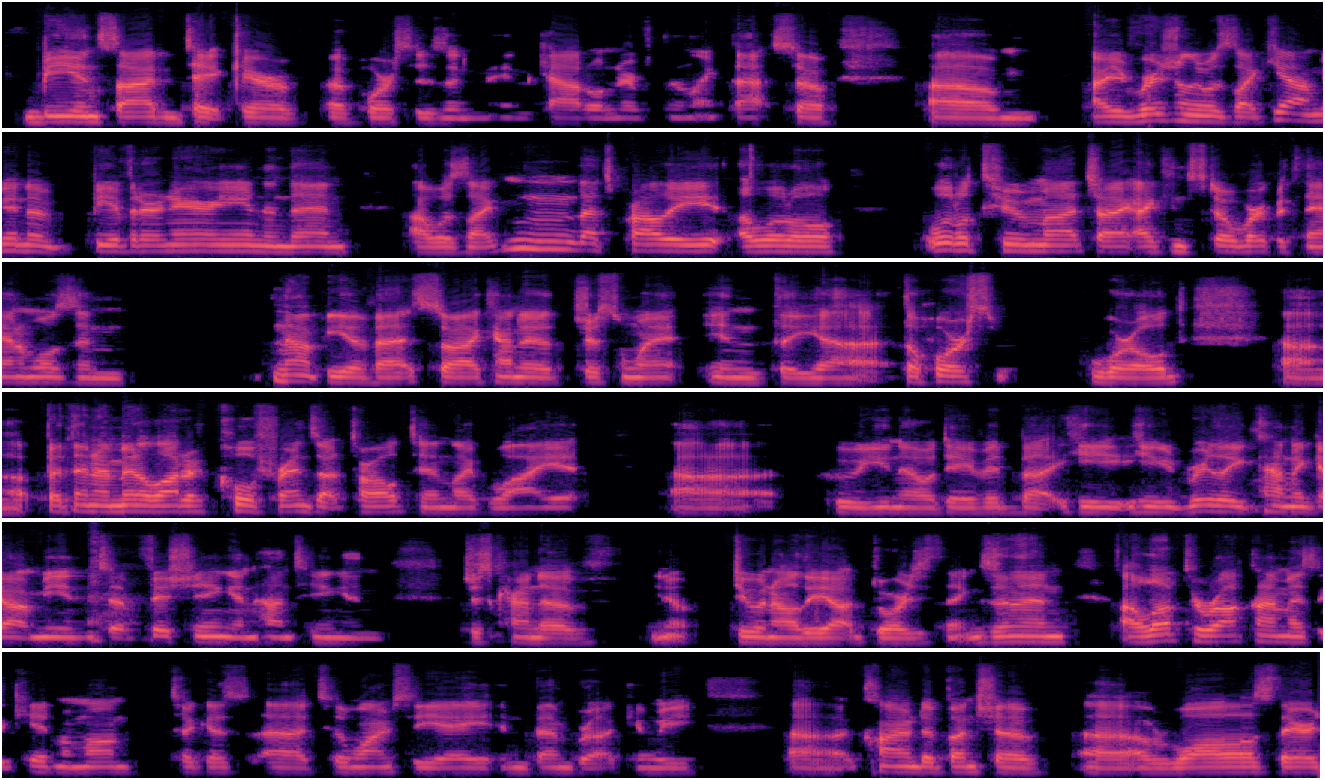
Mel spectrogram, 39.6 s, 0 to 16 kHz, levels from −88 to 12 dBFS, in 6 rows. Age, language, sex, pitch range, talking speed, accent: 20-39, English, male, 110-140 Hz, 210 wpm, American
